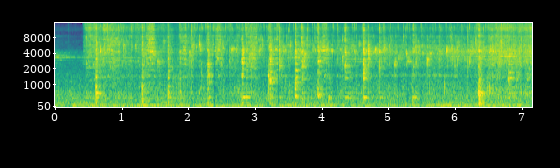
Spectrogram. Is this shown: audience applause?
no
